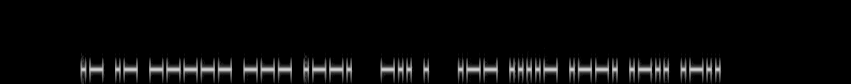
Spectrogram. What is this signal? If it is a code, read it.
Morse code, heard as a keyed tone, about 28 wpm, 690 Hz. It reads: AA0OP DE W4PLL
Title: USA Callsign DE Callsign - 5 Characters - 28wpm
